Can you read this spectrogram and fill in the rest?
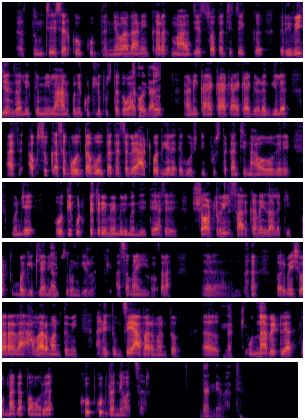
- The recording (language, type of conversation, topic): Marathi, podcast, कोणती पुस्तकं किंवा गाणी आयुष्यभर आठवतात?
- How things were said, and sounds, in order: tapping; other background noise; other noise; chuckle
